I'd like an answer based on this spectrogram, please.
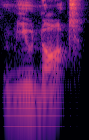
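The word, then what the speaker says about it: mu naught: I over L you with that zero is pronounced mu not from the bricks so a zero is a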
